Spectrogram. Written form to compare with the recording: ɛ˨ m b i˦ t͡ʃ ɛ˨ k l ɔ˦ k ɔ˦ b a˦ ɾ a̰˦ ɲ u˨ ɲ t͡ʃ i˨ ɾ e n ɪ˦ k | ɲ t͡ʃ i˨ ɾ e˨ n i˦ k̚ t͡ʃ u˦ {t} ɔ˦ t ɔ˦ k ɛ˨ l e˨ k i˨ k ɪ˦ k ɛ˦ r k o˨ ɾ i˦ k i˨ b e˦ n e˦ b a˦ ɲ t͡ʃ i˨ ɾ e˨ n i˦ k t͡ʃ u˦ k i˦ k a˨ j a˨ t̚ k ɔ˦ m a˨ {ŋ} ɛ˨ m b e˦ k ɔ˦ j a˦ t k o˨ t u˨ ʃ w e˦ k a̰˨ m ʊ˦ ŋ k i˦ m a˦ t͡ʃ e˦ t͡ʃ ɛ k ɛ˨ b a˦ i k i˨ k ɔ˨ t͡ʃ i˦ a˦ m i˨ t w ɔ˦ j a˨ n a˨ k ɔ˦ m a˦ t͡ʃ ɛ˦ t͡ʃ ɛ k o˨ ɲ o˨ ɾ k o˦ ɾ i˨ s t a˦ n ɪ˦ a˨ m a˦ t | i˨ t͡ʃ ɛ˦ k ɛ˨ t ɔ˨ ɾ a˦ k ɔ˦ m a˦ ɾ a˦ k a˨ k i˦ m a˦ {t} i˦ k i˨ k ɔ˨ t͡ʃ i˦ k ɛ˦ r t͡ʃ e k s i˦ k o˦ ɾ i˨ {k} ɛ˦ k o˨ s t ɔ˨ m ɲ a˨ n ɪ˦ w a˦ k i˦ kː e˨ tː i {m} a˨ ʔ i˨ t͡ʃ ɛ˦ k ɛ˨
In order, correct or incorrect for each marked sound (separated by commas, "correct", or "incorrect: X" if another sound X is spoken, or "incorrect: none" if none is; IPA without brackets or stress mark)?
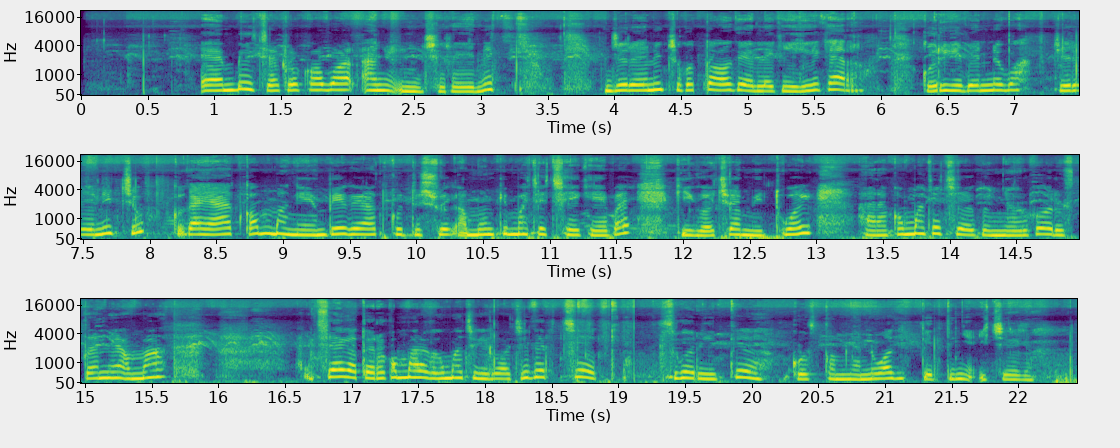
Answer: incorrect: k, correct, incorrect: t͡ʃ, correct, incorrect: ɲ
